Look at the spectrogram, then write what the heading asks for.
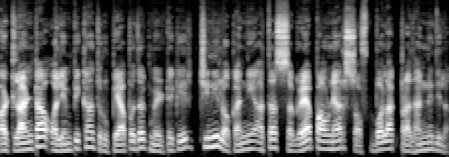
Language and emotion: Goan Konkani, neutral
